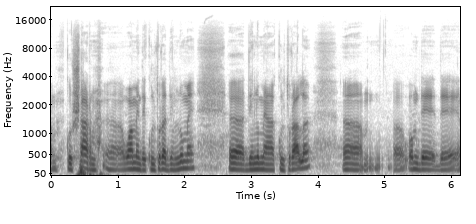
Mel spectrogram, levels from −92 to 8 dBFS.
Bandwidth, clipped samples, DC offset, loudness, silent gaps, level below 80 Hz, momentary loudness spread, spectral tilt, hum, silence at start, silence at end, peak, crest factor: 12 kHz; under 0.1%; under 0.1%; -23 LUFS; none; -42 dBFS; 11 LU; -8 dB/octave; none; 0 s; 0 s; -6 dBFS; 16 dB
